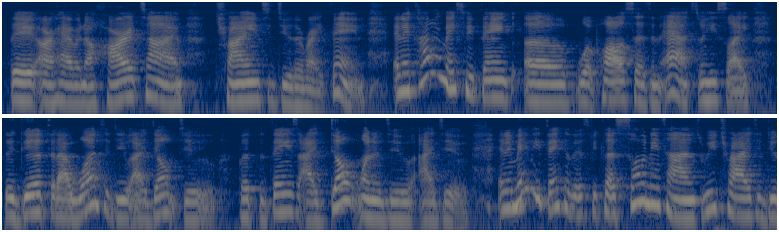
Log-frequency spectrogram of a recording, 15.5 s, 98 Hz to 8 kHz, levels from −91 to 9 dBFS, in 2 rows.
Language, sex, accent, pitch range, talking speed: English, female, American, 160-205 Hz, 245 wpm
